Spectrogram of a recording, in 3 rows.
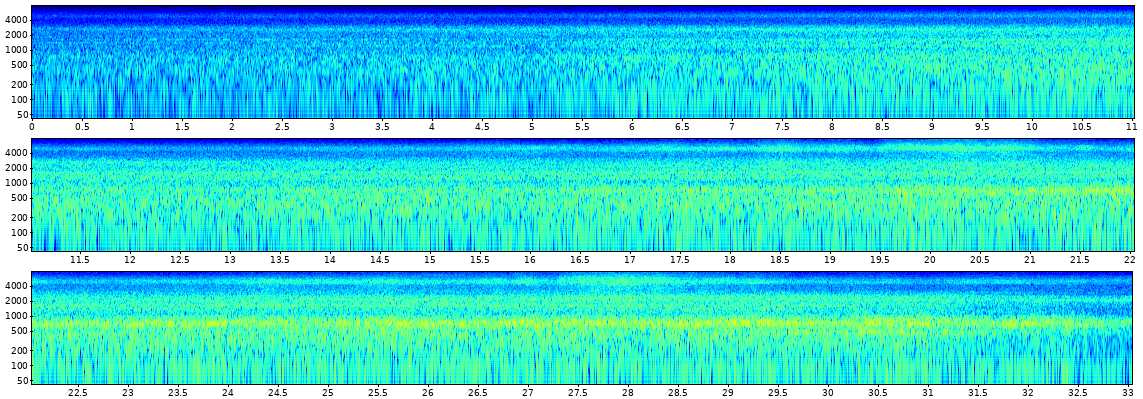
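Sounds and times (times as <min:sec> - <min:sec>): train running noise: 0:00.0 - 0:33.0.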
